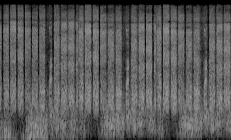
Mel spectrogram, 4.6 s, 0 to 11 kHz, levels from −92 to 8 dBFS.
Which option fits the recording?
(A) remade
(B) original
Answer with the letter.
B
